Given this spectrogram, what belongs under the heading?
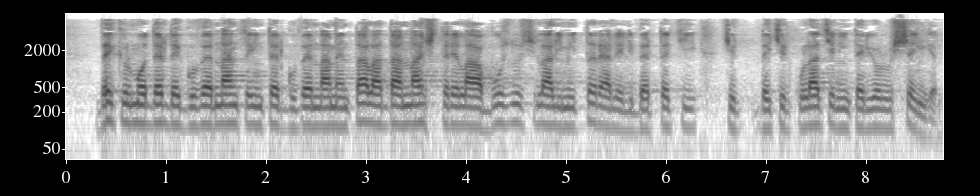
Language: Romanian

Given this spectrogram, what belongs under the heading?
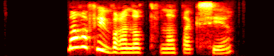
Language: Kabyle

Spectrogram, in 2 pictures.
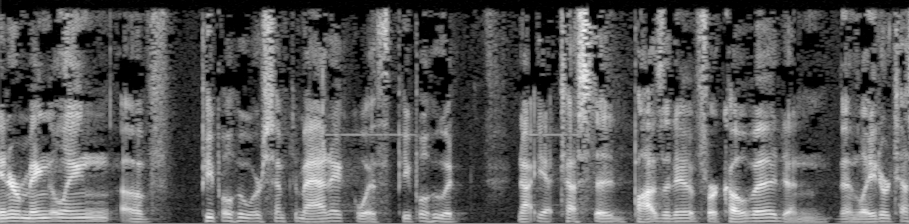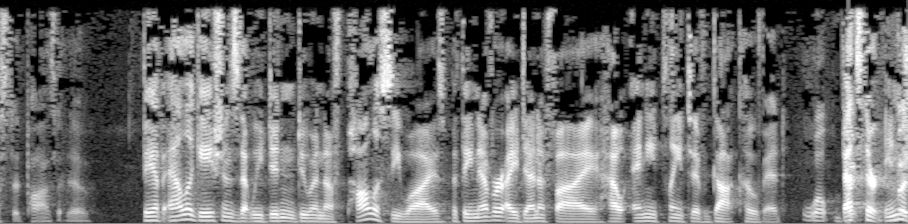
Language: English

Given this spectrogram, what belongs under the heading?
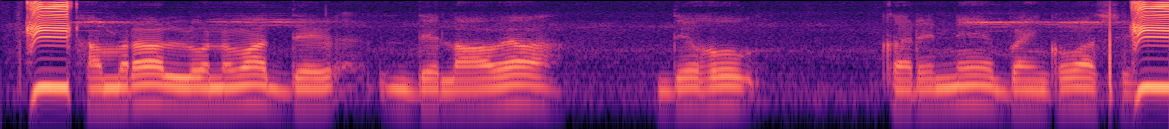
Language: Magahi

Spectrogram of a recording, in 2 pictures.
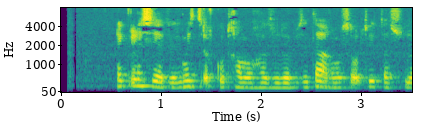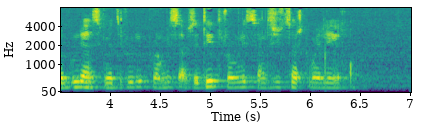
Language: Georgian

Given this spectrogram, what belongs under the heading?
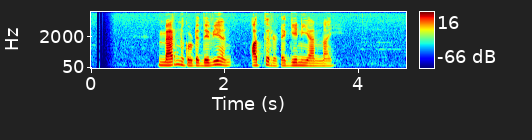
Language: Sinhala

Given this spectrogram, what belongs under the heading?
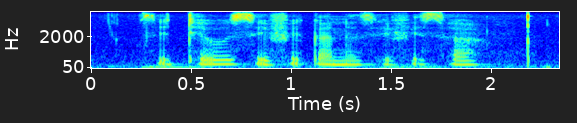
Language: Tswana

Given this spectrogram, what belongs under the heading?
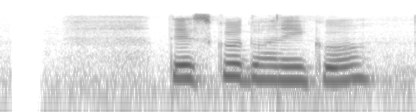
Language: Nepali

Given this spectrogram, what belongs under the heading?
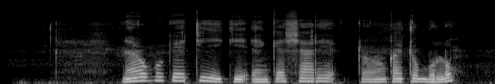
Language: Masai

